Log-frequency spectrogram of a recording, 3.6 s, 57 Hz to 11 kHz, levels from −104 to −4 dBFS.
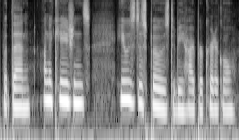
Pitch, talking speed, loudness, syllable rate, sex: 210 Hz, 185 wpm, -15 LUFS, 6.1 syllables/s, female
